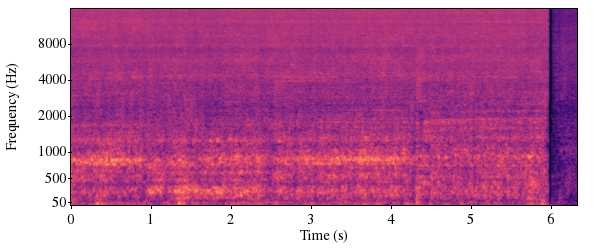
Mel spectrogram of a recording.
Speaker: Got the plasma table going.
